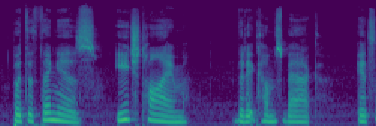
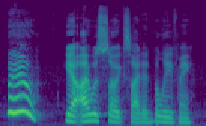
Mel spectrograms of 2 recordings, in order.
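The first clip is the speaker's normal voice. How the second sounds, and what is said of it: Sarcastic mock-excited delivery. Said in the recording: “That was sarcasm.”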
